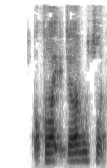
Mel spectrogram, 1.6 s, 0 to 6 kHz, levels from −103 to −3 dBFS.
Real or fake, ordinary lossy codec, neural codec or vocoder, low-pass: fake; MP3, 32 kbps; codec, 24 kHz, 1 kbps, SNAC; 5.4 kHz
